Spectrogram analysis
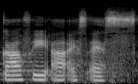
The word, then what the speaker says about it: kvass: Tulisannya KVASS, kvass itu bacanya.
